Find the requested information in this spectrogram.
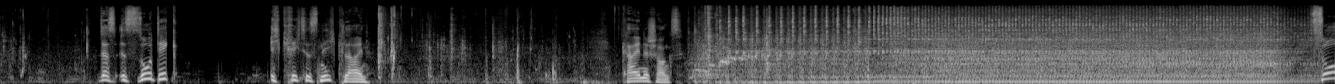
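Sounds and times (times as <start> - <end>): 
speech: 1.0 - 1.8, 2.9 - 3.8, 6.3 - 7.0
small generator engine powering electrofishing equipment on a river: 6.9 - 13.2.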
